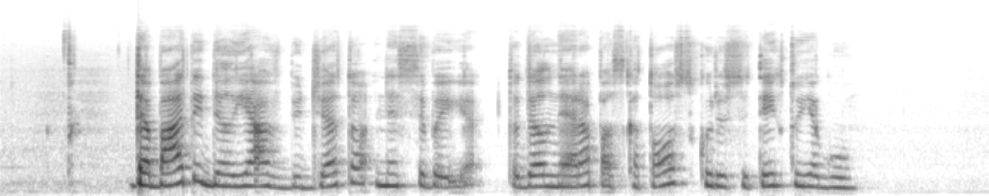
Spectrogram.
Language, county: Lithuanian, Vilnius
